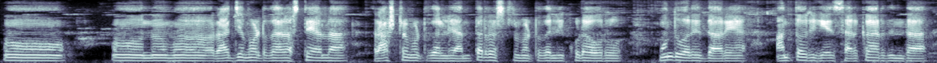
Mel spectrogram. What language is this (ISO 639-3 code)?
kan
